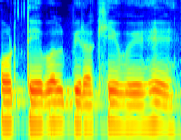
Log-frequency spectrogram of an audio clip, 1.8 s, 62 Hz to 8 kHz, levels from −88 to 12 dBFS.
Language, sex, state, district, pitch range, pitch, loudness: Hindi, male, Arunachal Pradesh, Papum Pare, 105-115 Hz, 115 Hz, -14 LUFS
